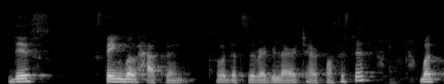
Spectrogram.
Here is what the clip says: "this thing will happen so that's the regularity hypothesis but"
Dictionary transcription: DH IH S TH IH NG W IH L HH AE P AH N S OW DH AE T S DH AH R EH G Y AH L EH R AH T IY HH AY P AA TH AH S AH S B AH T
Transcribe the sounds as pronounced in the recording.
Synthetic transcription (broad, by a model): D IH S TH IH NG W IH L HH AE P AH N S OW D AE T S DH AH R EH G Y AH L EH R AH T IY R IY P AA S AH S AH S B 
